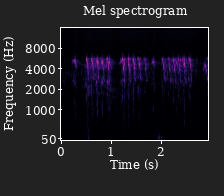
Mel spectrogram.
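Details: White-faced whistling ducks heard behind a live safari camera in Africa, giving rapid runs of thin, high whistles in bursts, with soft low thumps in between.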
